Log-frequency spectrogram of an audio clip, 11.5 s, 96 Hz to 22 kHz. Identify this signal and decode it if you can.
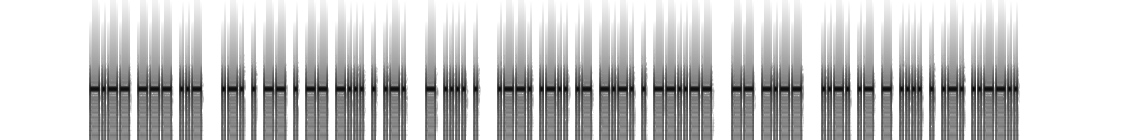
Morse code, heard as a keyed tone, about 37 wpm, 700 Hz. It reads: YOU REMEMBER THE PLACE, MY FATHER?
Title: Sentences from Top 400 Words 40wpm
